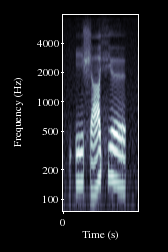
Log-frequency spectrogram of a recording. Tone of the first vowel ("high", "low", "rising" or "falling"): low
